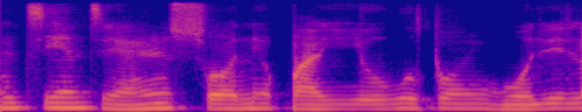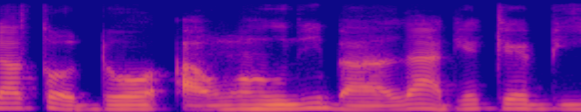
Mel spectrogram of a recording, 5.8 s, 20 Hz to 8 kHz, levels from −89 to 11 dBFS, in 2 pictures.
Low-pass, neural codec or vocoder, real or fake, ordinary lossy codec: 7.2 kHz; codec, 16 kHz, 1 kbps, X-Codec, HuBERT features, trained on general audio; fake; none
